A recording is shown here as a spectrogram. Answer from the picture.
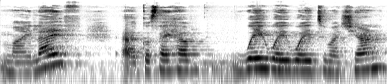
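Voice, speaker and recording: There is audible room echo around a woman whose pitch variation is ordinary. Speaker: knitting designer and video podcaster. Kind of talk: casual vlog monologue. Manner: very slow; halting with many fillers and pauses.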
